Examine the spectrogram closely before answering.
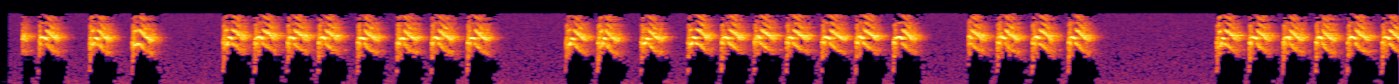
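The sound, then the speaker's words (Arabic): A parrot squawking in loud, harsh, rapid bursts, grouped into runs of repeated calls separated by short pauses, with no other sound. “هذا هو صوت الببغاء. الببغاء أو ما يقال عنه في حكينا الشعبي بغبغان، طائر حسن اللون، حسن الصورة، ريشه ملون، منقاره قصير”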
